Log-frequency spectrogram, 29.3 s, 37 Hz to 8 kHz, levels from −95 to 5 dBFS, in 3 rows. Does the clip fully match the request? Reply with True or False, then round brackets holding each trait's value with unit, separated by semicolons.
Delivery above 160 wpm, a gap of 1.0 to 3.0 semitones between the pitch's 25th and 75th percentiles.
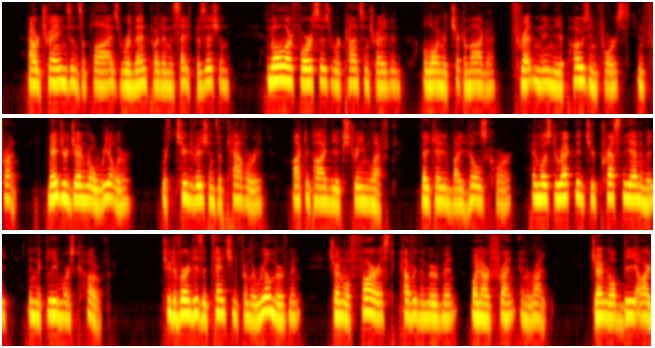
False (150 wpm; 2.5 semitones)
